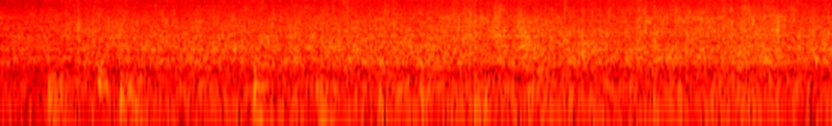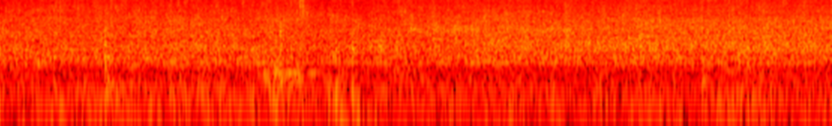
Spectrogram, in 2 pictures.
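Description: Boneless chicken pieces and chopped green onion frying in oil in a nonstick frying pan, a steady sizzle.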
